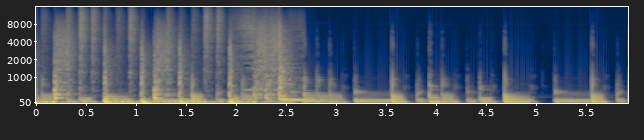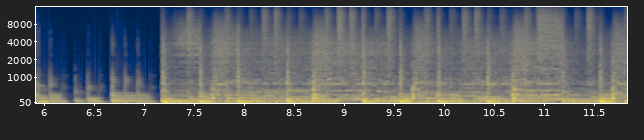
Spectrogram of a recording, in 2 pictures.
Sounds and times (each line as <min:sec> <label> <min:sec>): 0:00.0 Music 0:11.8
